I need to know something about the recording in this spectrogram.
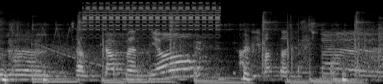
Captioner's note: sound effect of thinking quickly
